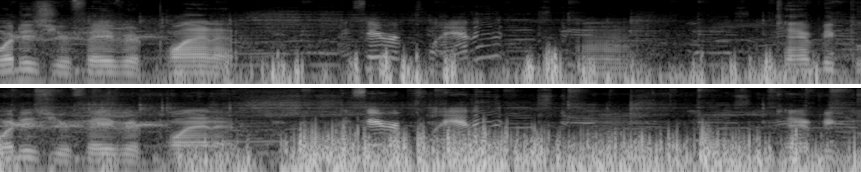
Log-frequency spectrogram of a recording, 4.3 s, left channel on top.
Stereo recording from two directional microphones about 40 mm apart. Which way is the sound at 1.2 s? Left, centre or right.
Right.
